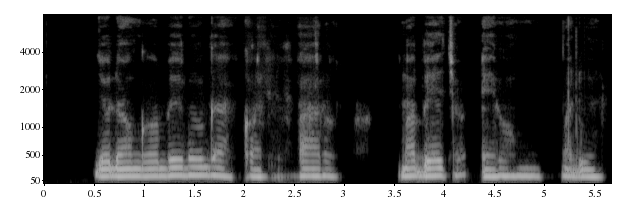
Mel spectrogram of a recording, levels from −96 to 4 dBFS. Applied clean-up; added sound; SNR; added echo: neural mask model Resemble Enhance denoiser.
